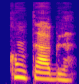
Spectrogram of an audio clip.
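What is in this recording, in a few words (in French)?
"comptable", French; profesiones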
